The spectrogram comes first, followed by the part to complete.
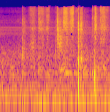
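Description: A tennis ball making four short, sharp knocks on a clay court, bouncing and being struck with a racket; the third knock, about three quarters of the way in, is the loudest.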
